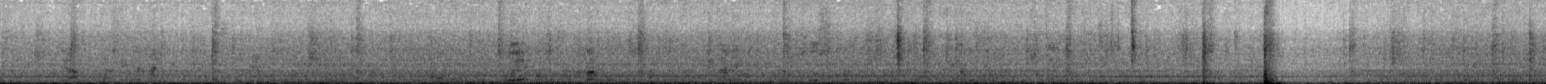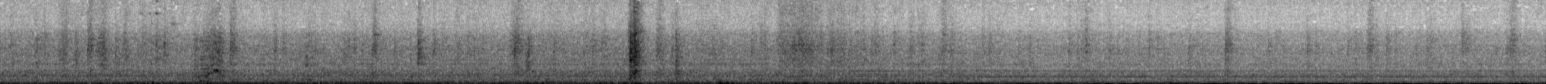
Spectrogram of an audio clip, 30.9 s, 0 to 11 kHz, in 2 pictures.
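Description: Echizen Railway MC6001 electric railcar standing still, heard from the driver's cab: a steady hum of its onboard equipment with a thin high tone. Two sharp clicks sound, one just before the middle and another about two-thirds of the way in.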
